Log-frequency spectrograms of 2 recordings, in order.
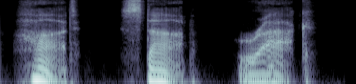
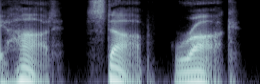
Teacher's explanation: in British English, we make a much shorter, more rounded sound with our lips. It's an O sound. · Another vowel that changes quite a bit is the o sound in words like hot, stop, and rock. In American English, this is typically a very open a sound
